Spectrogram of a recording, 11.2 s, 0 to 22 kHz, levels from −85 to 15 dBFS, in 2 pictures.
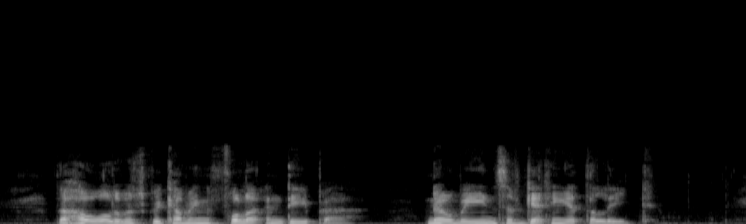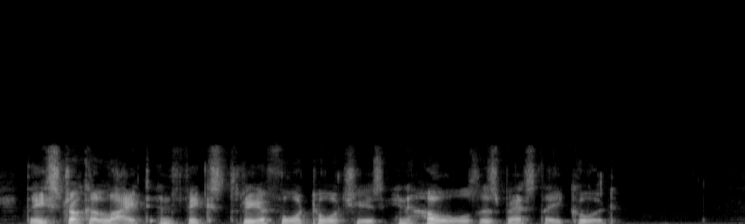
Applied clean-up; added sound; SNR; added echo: none; none; none; none.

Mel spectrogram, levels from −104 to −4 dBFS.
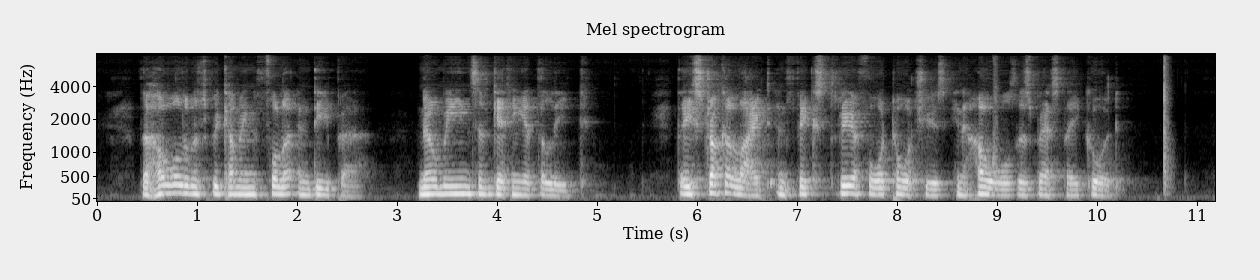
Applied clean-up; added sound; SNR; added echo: neural separator model SepFormer DNS4.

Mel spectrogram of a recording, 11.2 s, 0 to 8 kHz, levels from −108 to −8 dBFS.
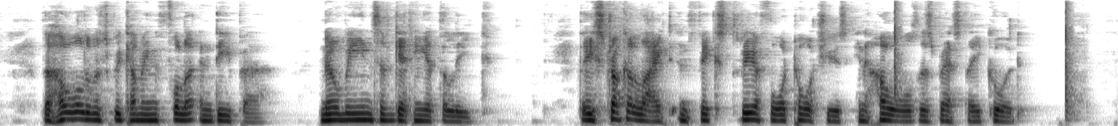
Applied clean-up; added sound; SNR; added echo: classical method WPE with log-MMSE.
